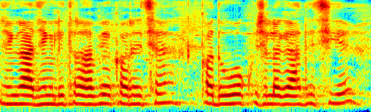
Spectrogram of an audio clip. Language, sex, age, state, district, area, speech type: Maithili, female, 30-45, Bihar, Madhepura, rural, spontaneous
